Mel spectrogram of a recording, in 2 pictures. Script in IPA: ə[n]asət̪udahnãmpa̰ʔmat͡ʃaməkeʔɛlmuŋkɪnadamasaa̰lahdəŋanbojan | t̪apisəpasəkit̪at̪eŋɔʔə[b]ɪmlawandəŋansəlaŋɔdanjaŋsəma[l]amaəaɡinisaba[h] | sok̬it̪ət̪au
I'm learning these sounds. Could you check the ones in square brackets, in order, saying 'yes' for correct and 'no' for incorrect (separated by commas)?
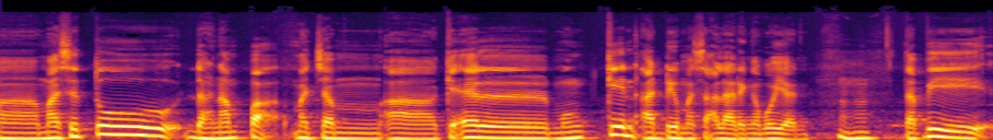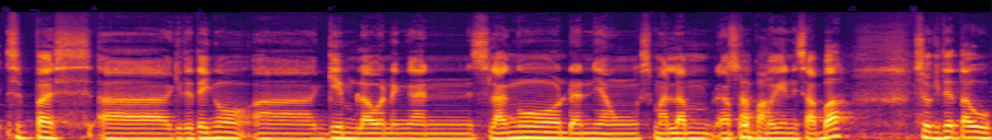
no, no, yes, yes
